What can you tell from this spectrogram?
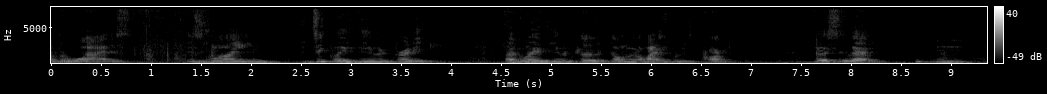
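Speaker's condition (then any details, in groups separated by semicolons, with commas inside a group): Cerebral palsy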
